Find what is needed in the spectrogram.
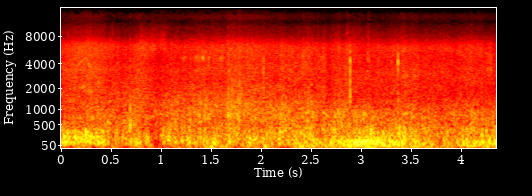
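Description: Wind rushing and buffeting over the camera's microphone during a downhill ski run, mixed with the hiss and scrape of skis on snow. The low rumble swells and dips as speed changes.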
